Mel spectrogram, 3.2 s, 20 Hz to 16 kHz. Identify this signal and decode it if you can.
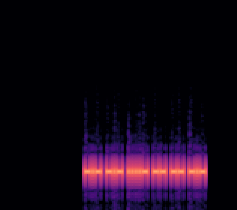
Morse code, heard as a keyed tone, about 47 wpm, 690 Hz. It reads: KK4MMK
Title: USA Call Signs - 6x Character Spacing - 50wpm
